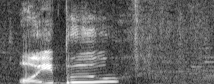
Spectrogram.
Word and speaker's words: Oibu: Flow, Power, and Oibu, I think is how you pronounce it. It is Oibu.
